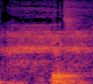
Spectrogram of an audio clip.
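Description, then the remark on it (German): A sleeping female dog snores once: a short, soft rumbling breath rising out of a quiet background and fading after a moment. “Aber ich glaube, nachdem ich sie das erste Mal auf dem Schoß hatte, quäkt sie, also pennt sie hier rum und ist am Schnarchen.”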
